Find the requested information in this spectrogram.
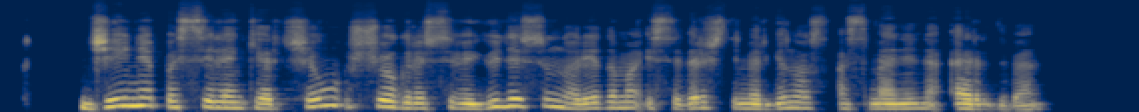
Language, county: Lithuanian, Šiauliai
